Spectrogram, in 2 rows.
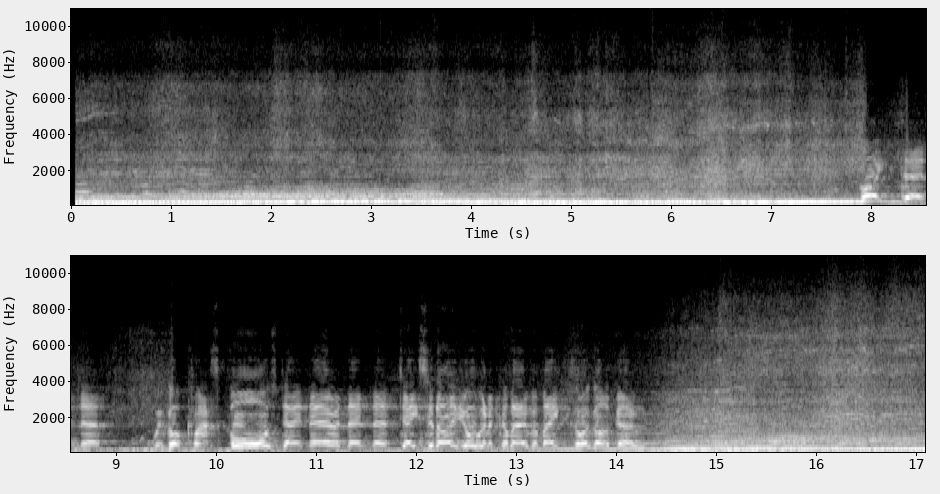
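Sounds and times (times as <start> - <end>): racing car engines droning: 0.0 - 17.0.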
